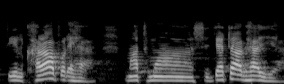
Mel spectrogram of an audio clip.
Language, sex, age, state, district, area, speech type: Maithili, female, 45-60, Bihar, Darbhanga, rural, spontaneous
